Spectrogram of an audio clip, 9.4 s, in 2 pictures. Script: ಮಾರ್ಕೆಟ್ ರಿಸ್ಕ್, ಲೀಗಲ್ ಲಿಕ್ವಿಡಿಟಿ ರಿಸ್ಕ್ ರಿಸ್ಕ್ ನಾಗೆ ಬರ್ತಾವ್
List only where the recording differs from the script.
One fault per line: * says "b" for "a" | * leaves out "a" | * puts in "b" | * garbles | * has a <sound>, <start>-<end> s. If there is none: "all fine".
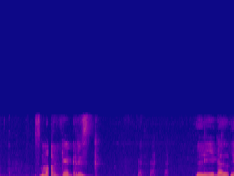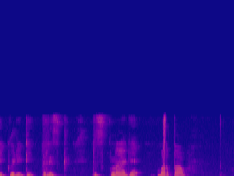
* has a dropout, 1.0-1.0 s
* has a laugh, 2.4-3.4 s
